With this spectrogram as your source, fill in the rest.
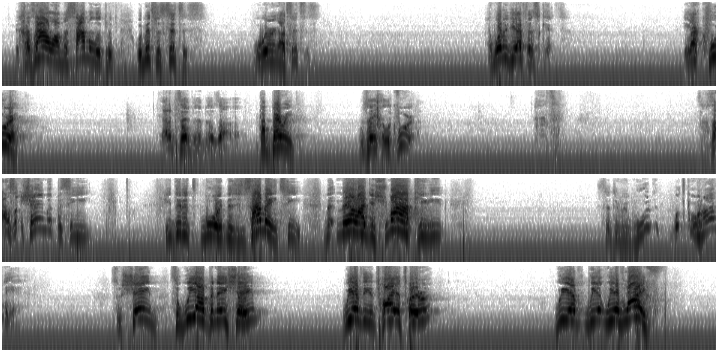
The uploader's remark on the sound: Shiur recorded in Yeshivas Ohr Reuven, Monsey NY.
